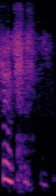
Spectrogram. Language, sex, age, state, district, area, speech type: Maithili, female, 60+, Bihar, Araria, rural, spontaneous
